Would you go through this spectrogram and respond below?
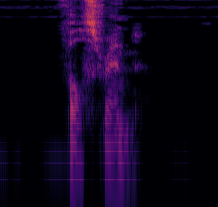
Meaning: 1. A word in a language that bears a deceptive resemblance to a word in another language but in fact has a different meaning 2. Used other than figuratively or idiomatically: see false, friend
- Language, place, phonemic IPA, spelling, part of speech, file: English, Queensland, /ˌfoːls ˈfɹend/, false friend, noun, En-au-false friend.ogg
